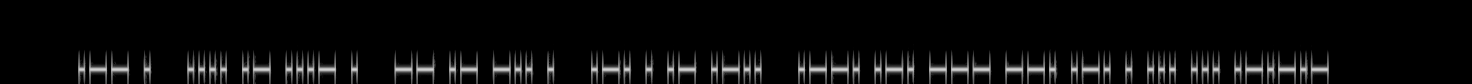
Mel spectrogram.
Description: Morse code, heard as a keyed tone, about 22 wpm, 700 Hz. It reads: WE HAVE MADE REAL PROGRESS.
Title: Sentences from Top 1400 Words 22wpm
